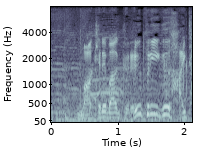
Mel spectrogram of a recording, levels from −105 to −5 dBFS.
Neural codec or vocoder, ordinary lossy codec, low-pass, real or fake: none; none; none; real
